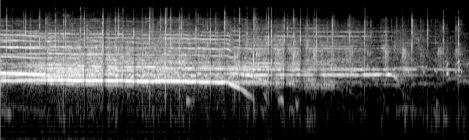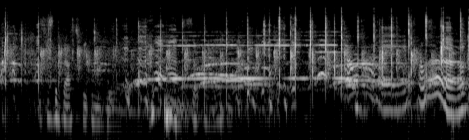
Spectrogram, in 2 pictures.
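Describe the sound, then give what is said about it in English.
Audience applause and cheering greet a comedian as she is introduced: loud, dense clapping, shouts and whoops that gradually thin out, with a voice talking over the dwindling crowd noise. “Put your hands together and open your ears. For Tammy Sager!”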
